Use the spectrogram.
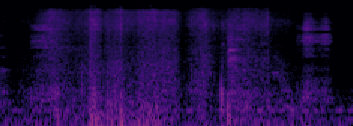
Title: SNORING PARTNER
